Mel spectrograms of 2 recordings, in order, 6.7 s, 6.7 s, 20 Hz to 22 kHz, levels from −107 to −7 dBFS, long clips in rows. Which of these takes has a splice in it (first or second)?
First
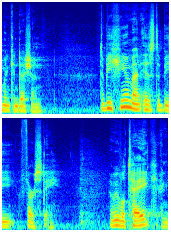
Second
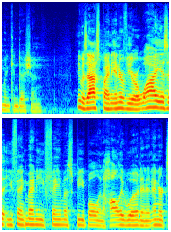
second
